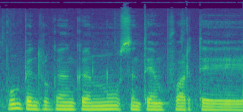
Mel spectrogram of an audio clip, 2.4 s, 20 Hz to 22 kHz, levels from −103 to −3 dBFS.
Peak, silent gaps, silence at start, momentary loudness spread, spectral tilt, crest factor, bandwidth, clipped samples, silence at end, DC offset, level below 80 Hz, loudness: -2 dBFS; none; 0 s; 2 LU; -7 dB/octave; 14 dB; 14.5 kHz; under 0.1%; 0 s; 0.5%; -56 dBFS; -18 LUFS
